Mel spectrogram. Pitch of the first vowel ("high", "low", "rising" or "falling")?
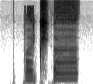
low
